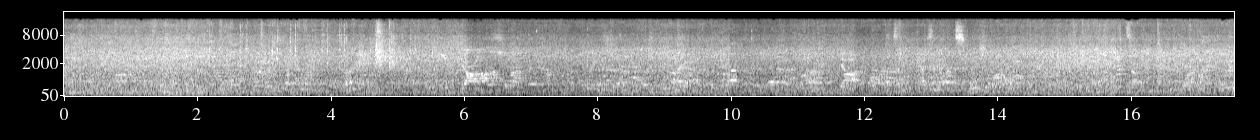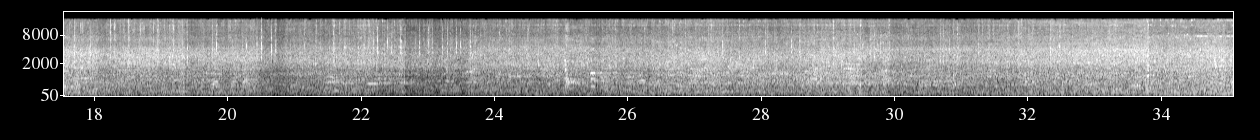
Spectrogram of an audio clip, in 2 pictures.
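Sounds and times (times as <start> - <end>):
babble of many voices: 0.0 - 35.0
model trains running on track: 0.0 - 35.0.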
